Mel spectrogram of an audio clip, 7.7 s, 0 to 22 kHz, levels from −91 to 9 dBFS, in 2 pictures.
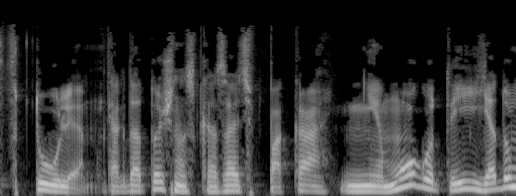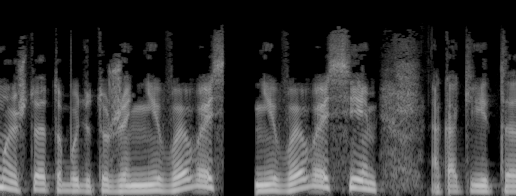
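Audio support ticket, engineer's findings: Stream reconnect, 5.54 to 6.41 s, after "это будет уже не". Dropout about 0.24 s. Playback resumes 0.63 s earlier, repeating audio. Probable component: network input and decoder. Connection lost, fresh decoder started mid-stream, server resent a backlog burst.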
